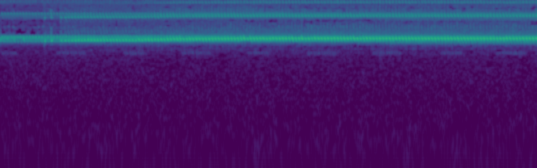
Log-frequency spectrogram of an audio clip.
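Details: High, steady cricket trill that swells in loudness during the first second, then continues as an even, piercing ringing drone with faint overtones above.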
